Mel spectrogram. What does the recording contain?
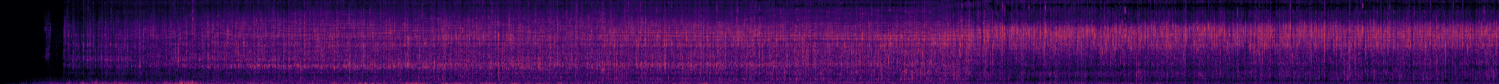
Soundscapes > Urban
Chorro de agua sobre cantaro - El Salvador
Water running and hitting on ceramic in Ecoparque El Espino, La Libertad, El Salvador, next to the volcano of San Salvafdor.
america, central, el, park, salvador, san, water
